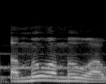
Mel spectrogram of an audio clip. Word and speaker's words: Oumuamua: Oh, You came on my radar when you were discussing Oumuamua. Is that Yes, what I said? that's the right. Oumuamua, which is an object that we detected in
